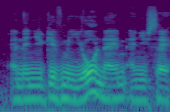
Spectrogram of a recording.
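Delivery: usual speaking voice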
